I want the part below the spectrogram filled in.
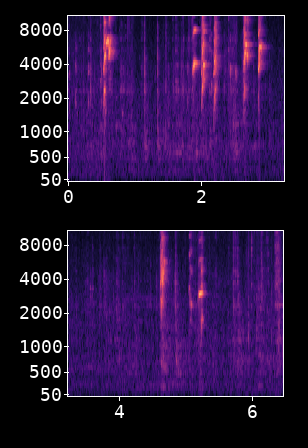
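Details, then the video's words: A busy spell of sharp, high chirps and twitters from several pet rosy-faced lovebirds that called often that day. Louder notes stand out against steady soft background chattering. "Lovebird Chirping Sounds"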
